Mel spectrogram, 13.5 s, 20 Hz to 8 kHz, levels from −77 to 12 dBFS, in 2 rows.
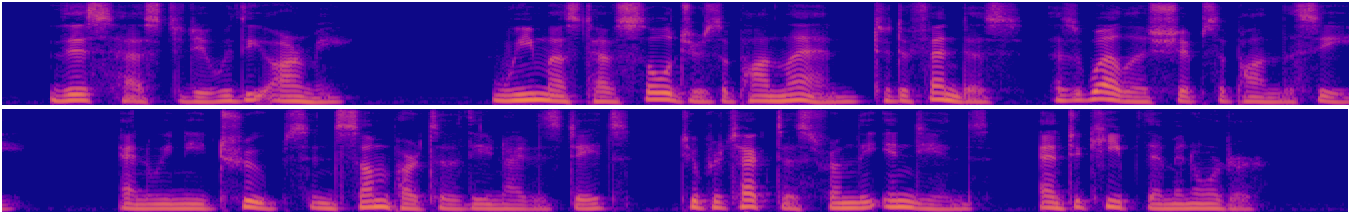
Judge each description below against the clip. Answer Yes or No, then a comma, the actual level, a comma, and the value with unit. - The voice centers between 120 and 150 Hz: Yes, medium, 140 Hz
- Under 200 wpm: No, fast, 205 wpm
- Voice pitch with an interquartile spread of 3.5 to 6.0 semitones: Yes, average, 4.0 semitones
